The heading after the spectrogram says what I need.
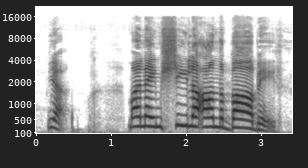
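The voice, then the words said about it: Poor imitation of Australian accent. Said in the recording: “also not even kind of an Australian accent ... a lot of people think like I'm purposely doing a bad one to be funny”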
